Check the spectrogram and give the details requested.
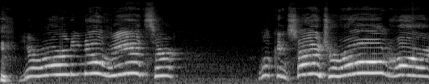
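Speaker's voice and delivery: chirpy cartoon mouse voice, "heart" stretched out. Voicing a game scene, answering a question about Riku and Kairi, in Mickey Mouse voice. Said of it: "am I doing the Mickey Mouse voice".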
